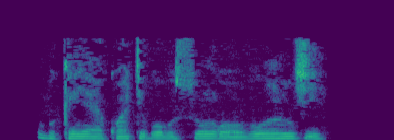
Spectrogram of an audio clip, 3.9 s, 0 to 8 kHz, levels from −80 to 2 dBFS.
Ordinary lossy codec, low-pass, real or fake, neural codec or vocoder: MP3, 24 kbps; 7.2 kHz; real; none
